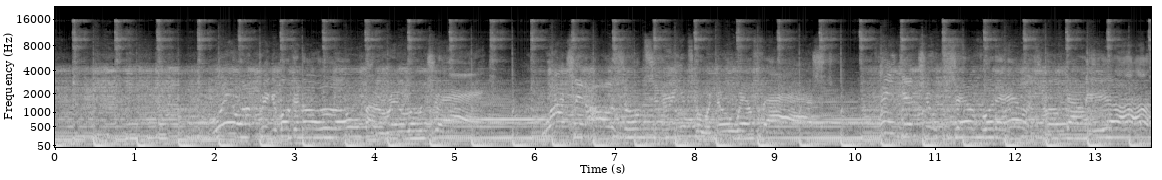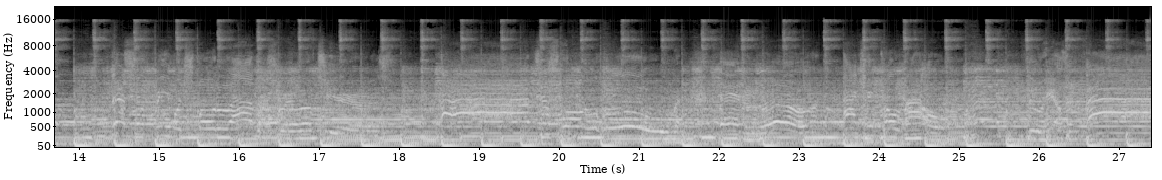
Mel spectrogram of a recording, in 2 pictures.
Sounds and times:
Steel guitar, slide guitar: 0.0 - 27.4.

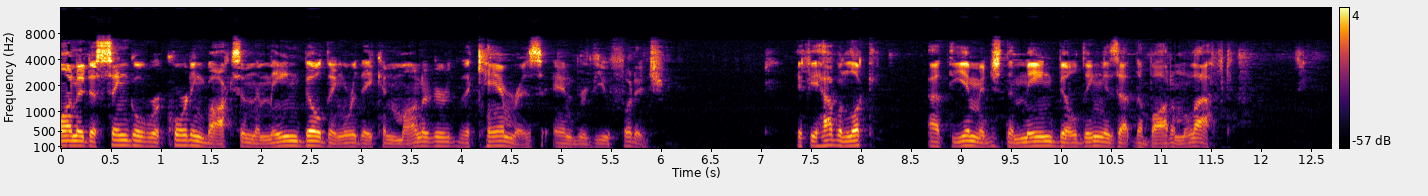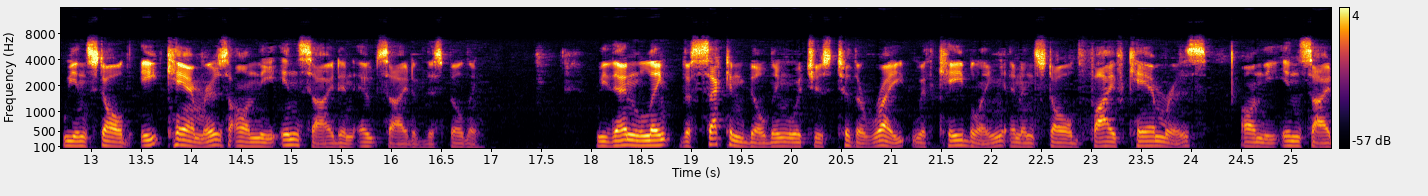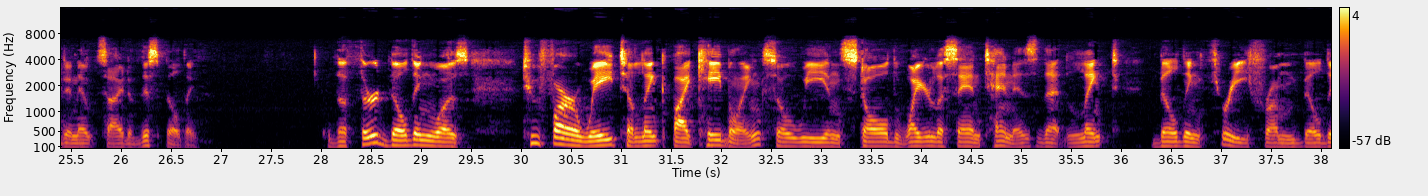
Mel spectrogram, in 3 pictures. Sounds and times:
Speech: 0.0 - 6.1, 7.4 - 11.9, 12.7 - 17.0, 18.1 - 26.9, 28.0 - 38.1.

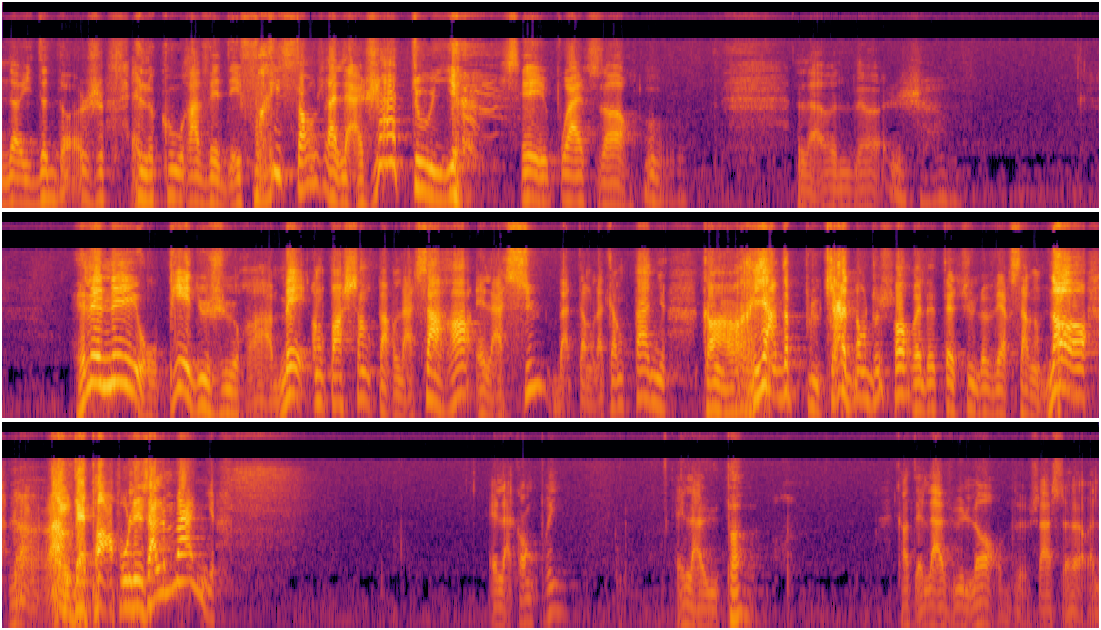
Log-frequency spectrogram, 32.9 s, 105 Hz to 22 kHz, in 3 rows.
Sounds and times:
Narration, monologue: 0.0 - 32.9.

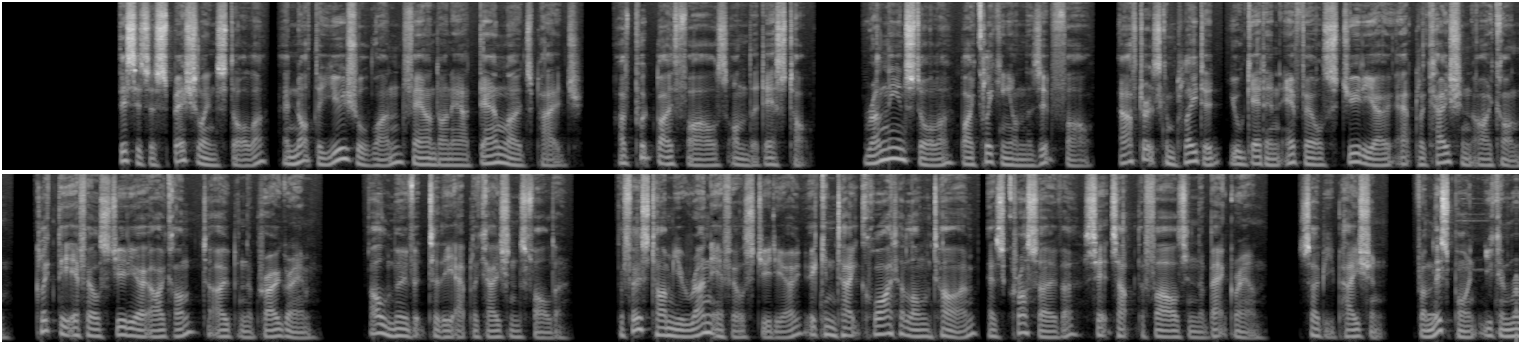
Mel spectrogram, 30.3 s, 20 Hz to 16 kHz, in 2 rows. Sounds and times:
Speech: 1.2 - 30.3.

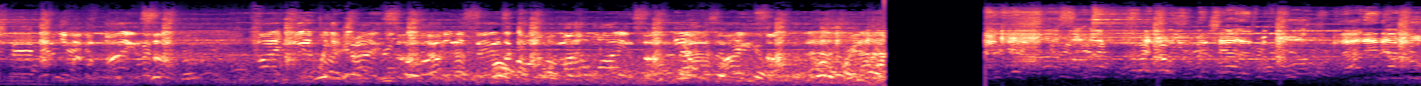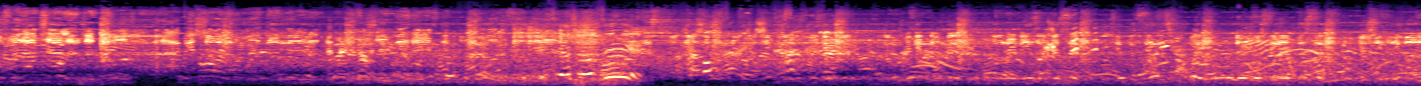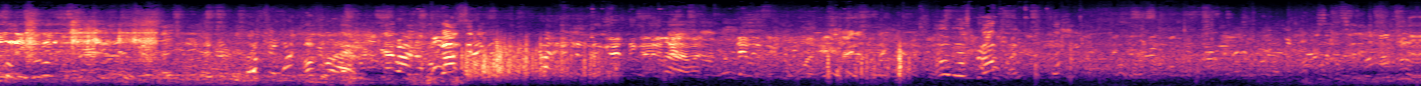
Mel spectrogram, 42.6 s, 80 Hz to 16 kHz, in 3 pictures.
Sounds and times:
Music: 0.0 - 8.9, 9.9 - 42.6
Speech: 0.0 - 8.9, 9.9 - 42.6
Outside, urban or manmade: 0.0 - 9.0, 9.9 - 42.6.

